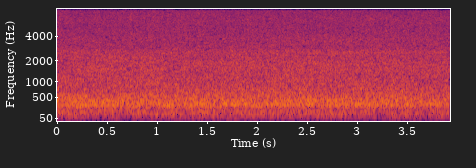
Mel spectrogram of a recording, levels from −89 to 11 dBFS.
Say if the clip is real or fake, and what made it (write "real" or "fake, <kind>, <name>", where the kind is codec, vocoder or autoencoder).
real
